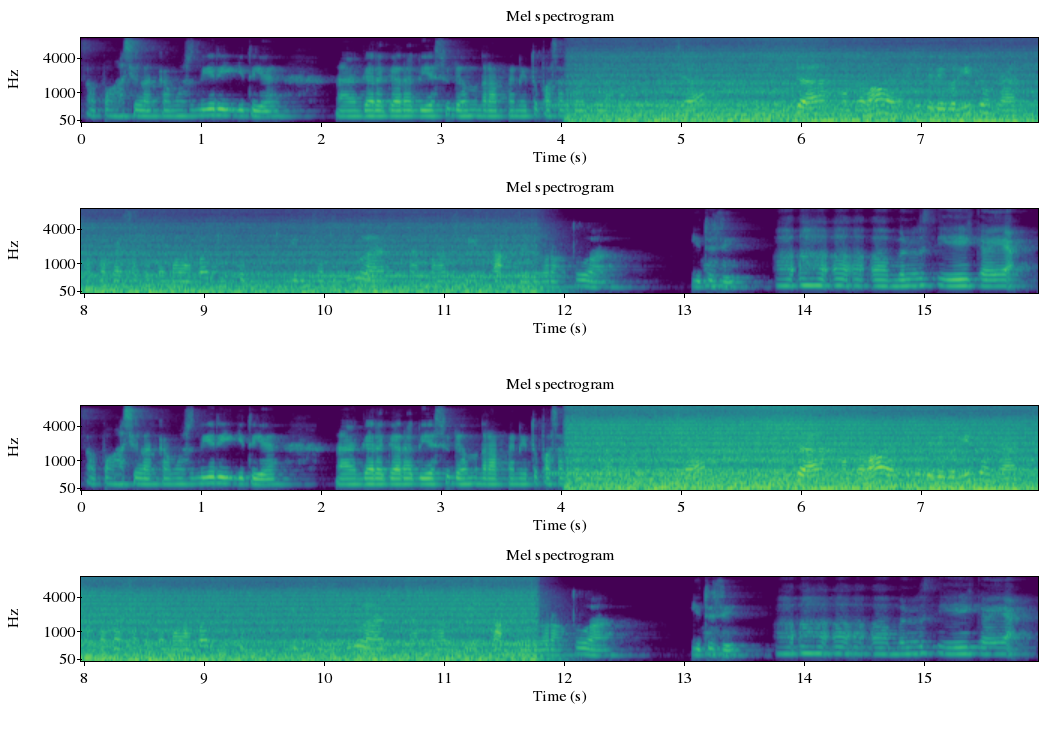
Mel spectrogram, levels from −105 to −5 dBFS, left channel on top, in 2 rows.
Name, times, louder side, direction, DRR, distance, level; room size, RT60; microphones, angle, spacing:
voice 1, 0.0-12.4 13.1-13.4, right 2 dB, 15° right, 9 dB, 0.5 m, -38 dB
sound 1, 3.9-5.9 9.9-11.9, right 2 dB, ahead, 1.8 m, -47 dB
sound 2, 4.0-11.8, right 4 dB, 85° right, 0.6 m, -32 dB
voice 2, 8.2-8.5 13.2-13.4 13.8-15.8, left 5 dB, 70° left, 7 dB, 1.1 m, -43 dB
9.1 x 8.5 x 6.6 m, 0.63 s
head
